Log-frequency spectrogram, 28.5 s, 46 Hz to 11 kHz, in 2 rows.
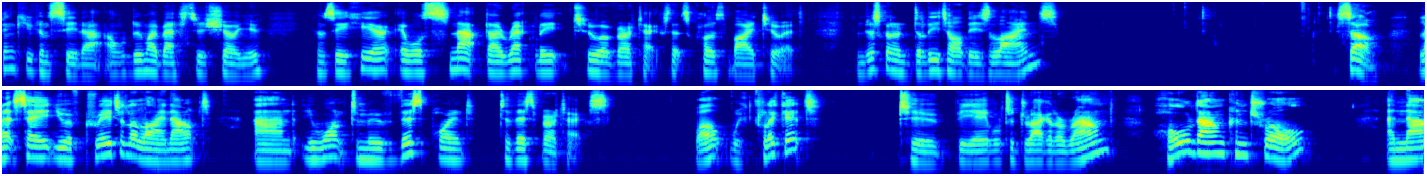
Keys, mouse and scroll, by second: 1.0 shift+middle click, 8.4 x, 10.2 x, 12.0 x, 13.6 scroll down 1, 14.5-16.6 scroll down 1, 26.7 scroll up 1, 26.8 ctrl+click.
